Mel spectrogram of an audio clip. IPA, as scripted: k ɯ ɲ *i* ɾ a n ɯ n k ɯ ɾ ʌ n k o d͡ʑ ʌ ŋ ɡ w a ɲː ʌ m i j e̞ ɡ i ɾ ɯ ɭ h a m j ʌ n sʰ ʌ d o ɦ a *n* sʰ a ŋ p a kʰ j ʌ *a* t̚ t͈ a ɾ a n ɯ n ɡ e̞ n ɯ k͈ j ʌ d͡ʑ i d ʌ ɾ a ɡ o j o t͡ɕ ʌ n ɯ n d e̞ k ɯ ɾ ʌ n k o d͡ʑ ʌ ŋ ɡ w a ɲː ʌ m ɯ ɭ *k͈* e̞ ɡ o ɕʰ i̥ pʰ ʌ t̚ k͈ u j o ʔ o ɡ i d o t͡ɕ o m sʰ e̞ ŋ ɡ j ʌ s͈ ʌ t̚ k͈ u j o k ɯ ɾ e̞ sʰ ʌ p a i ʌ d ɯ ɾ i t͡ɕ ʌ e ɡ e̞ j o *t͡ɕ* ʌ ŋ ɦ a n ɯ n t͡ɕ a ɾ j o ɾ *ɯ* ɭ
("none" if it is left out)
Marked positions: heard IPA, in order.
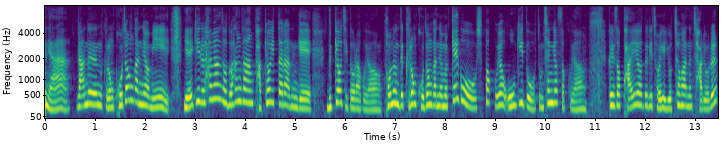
a, ŋ, i, k͈, t͡ɕʰ, ɯ

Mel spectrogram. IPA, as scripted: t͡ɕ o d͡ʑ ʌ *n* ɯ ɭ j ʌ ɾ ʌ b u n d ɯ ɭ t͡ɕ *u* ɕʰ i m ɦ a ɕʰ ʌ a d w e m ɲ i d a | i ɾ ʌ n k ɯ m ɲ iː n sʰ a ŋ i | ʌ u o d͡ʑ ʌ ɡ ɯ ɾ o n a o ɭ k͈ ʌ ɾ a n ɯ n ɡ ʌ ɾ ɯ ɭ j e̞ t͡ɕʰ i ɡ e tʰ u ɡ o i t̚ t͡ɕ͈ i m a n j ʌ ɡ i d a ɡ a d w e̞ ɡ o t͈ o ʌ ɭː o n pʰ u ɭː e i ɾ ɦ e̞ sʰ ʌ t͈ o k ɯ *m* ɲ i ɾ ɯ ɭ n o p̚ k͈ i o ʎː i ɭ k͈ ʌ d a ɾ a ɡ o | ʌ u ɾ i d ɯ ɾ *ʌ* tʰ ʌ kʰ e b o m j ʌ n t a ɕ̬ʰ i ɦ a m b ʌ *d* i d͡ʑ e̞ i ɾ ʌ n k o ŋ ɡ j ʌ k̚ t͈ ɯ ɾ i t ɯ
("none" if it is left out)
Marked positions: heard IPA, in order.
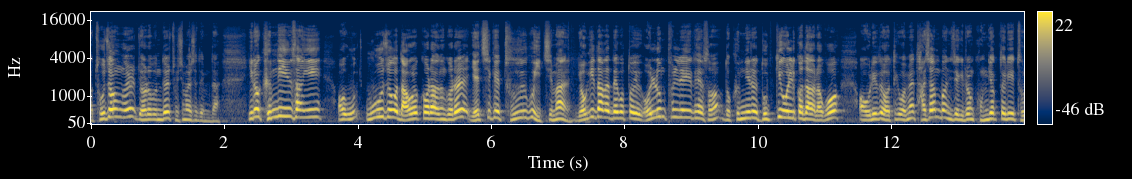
ŋ, o, m, ʌ, n

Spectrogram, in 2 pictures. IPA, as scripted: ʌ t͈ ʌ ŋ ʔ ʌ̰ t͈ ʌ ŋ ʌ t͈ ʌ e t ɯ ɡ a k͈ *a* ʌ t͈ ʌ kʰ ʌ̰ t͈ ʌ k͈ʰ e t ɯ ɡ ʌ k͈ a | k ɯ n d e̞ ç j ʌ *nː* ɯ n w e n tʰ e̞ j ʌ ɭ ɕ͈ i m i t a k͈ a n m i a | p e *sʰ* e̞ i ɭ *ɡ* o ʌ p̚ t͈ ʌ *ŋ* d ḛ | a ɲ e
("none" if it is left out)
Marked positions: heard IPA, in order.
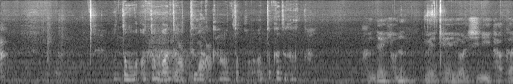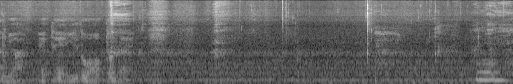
a, n, tʰ, d, n

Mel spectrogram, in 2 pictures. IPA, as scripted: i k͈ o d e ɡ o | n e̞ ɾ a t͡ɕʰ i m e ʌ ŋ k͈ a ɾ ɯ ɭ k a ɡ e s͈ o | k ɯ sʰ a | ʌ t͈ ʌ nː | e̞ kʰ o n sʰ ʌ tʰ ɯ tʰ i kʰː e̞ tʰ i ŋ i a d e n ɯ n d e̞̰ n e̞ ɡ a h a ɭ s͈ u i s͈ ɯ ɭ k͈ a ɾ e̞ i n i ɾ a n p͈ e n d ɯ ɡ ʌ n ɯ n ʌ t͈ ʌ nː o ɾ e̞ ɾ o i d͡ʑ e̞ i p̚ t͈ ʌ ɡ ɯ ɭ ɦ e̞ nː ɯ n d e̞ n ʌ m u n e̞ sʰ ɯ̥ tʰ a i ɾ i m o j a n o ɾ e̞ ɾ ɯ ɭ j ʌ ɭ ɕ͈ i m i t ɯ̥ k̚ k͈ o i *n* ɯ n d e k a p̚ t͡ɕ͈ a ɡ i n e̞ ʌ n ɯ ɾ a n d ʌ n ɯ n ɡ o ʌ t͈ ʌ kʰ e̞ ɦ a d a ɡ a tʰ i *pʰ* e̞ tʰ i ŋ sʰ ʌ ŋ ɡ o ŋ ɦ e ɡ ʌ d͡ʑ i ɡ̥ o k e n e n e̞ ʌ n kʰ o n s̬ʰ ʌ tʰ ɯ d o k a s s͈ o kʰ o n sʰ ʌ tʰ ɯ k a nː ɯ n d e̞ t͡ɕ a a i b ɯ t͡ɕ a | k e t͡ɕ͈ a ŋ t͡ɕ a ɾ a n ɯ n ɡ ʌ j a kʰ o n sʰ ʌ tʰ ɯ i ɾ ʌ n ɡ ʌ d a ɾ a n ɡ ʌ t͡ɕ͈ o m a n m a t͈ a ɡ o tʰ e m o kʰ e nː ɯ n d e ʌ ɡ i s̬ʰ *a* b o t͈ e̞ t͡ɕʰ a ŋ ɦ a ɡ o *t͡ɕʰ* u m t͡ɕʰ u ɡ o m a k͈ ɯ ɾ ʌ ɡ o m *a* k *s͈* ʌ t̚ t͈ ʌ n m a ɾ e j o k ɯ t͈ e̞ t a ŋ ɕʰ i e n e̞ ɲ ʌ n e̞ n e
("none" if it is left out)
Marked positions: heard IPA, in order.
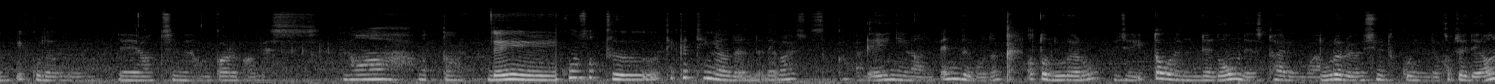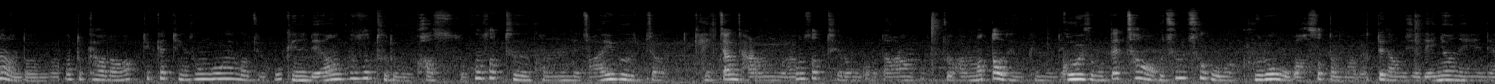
nː, kʰ, ʌ, t͡ɕʰ, a, s͈

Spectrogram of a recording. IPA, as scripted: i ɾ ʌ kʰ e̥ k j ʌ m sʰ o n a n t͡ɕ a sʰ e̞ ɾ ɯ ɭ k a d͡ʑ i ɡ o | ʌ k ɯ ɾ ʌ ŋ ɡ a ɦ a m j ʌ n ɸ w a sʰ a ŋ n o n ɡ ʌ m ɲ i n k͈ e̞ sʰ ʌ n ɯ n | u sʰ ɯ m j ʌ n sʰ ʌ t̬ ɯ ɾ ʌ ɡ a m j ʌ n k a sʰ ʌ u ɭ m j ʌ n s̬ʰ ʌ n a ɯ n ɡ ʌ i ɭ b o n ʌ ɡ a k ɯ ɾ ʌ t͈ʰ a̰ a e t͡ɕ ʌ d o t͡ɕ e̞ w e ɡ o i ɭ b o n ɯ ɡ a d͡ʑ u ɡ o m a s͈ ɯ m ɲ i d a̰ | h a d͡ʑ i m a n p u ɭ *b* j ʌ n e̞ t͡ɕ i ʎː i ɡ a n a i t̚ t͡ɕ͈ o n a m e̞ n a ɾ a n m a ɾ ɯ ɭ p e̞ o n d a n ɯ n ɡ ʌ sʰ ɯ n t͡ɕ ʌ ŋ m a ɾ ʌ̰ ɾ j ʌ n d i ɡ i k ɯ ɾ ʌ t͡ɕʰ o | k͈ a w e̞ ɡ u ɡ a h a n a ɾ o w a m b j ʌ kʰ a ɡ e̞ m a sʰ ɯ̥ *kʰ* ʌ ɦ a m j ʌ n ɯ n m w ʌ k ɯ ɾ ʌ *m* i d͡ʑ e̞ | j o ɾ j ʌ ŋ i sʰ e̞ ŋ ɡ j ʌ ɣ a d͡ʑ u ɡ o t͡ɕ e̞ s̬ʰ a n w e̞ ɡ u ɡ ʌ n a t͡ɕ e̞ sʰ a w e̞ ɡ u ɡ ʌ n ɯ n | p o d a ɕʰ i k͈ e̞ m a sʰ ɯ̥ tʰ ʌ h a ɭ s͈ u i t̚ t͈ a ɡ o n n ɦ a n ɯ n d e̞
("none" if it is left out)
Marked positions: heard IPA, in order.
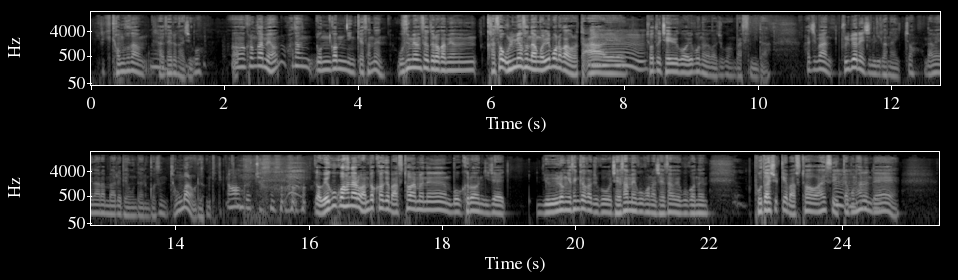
b, tʰ, n

